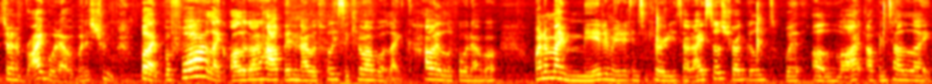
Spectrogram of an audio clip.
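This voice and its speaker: Talking at a very fast pace, a woman uses a medium pitch with ordinary pitch variation and big swings in loudness. Audible room echo surrounds her voice. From Bahamas. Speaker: guest, twin sister of host. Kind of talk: casual chat.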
